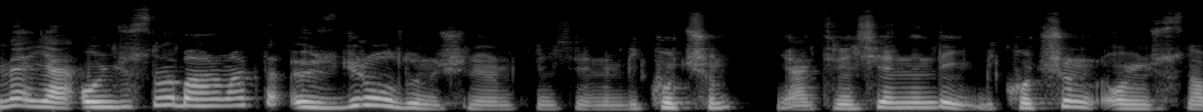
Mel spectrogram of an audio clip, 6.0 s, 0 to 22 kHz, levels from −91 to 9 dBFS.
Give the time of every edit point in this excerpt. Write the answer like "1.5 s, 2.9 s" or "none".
none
